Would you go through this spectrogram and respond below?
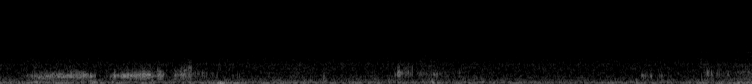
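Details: Close-up recording of continuous stomach growling: low gurgling rumbles and bubbling bursts, loudest early, then softer irregular gurgles over faint background hiss, active bowel sounds (borborygmi).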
